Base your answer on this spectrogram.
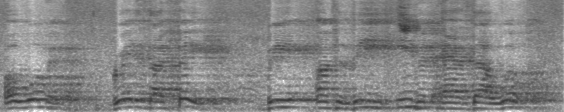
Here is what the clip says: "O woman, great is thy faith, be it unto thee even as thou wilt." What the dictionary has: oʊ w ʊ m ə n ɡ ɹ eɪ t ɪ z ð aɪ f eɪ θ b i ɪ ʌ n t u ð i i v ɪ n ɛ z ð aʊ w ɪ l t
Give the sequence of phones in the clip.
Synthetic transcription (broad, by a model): oʊ w ʊ m ə n ɡ ɹ eɪ t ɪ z ð aɪ f eɪ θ b i ʌ n t u ð i i v ɪ n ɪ z ð aʊ w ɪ l t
